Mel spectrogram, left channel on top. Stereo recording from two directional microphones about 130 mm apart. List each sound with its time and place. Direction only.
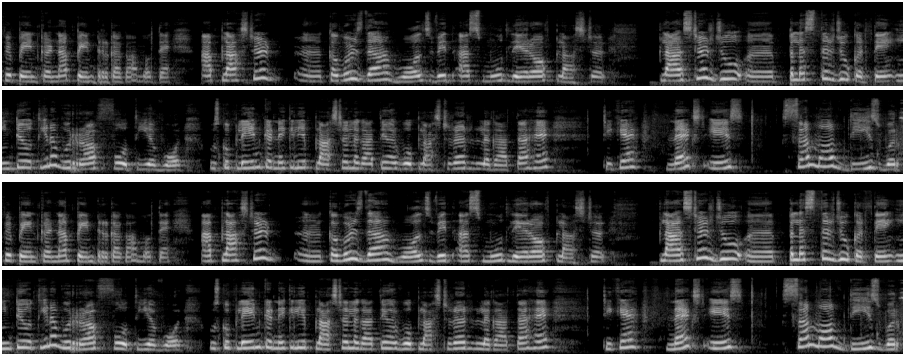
0.0 s a woman's voice: 45° right (ahead or behind)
